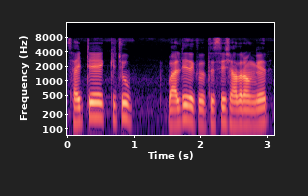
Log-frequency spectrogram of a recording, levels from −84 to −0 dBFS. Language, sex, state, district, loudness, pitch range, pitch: Bengali, male, West Bengal, Alipurduar, -18 LUFS, 125-170 Hz, 140 Hz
